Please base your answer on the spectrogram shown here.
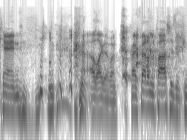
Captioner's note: chuckles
